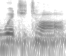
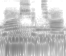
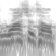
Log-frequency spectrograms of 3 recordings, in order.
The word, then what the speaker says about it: Ouachita: Ouachita Sports digital Network I've heard people say oh a cheetah oh Wichita oh a cheetah is it pronounced oh Akita back in Texas everybody pronounces it Wichita how would you pronounce it it's Ouachita Baptist University get it right it's Ouachita people it's Ouachita wash your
